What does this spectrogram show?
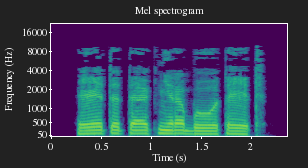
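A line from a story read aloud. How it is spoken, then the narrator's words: Sad growl. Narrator (Russian): с грустью прорычал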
